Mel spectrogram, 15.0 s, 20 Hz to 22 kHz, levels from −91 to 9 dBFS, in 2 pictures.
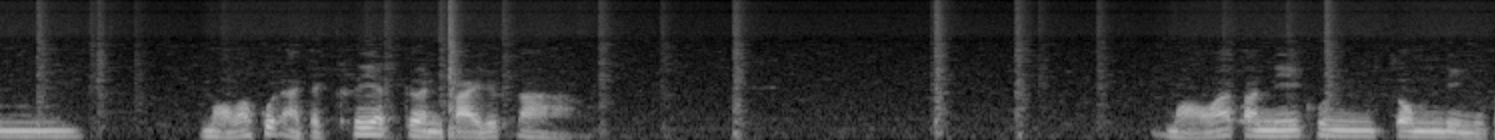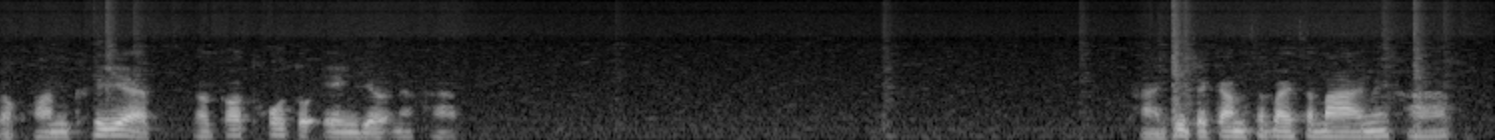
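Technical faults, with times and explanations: throughout, noise suppressor artifacts: The suppressor lowers every frequency band it judges to be steady noise, frame by frame, by about 19 dB. The room noise, about 17 dB below the speech, therefore drops away in pauses and swells back under the speech.
1.53–1.78 s, 8.45–9.13 s and 9.29–9.76 s, speech cut by the noise suppressor: The suppressor mistakes quiet parts of the speech for background noise and turns them down along with it, by about 17 to 19 dB, for roughly a tenth to a fifth of a second within each span. Those sounds come out swallowed and faint.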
